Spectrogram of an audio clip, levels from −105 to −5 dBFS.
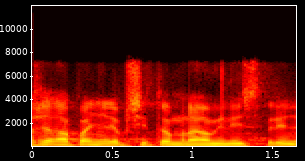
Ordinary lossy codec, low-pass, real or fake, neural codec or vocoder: Opus, 64 kbps; 7.2 kHz; fake; codec, 16 kHz, 2 kbps, X-Codec, HuBERT features, trained on general audio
